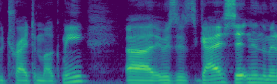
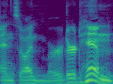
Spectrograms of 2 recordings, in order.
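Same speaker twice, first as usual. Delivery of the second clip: ordinary delivery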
